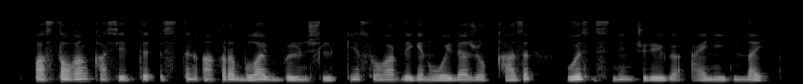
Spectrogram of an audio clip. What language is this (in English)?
Kazakh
